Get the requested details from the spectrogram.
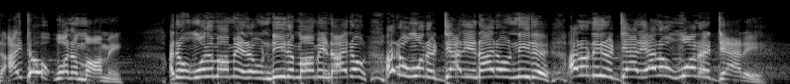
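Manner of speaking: put-on very high, shrieking little girl tantrum scream. Retelling a five-year-old daughter's meltdown, imitating a screaming child. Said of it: "she started screaming".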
